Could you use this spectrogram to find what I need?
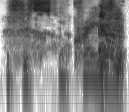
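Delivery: lightly mimicked astonishment; imitated dumbfounded. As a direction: act out her stunned disbelief. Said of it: "she's dumbfounded by the whole thing".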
